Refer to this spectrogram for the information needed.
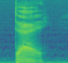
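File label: "die", Nigerian Pidgin, male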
